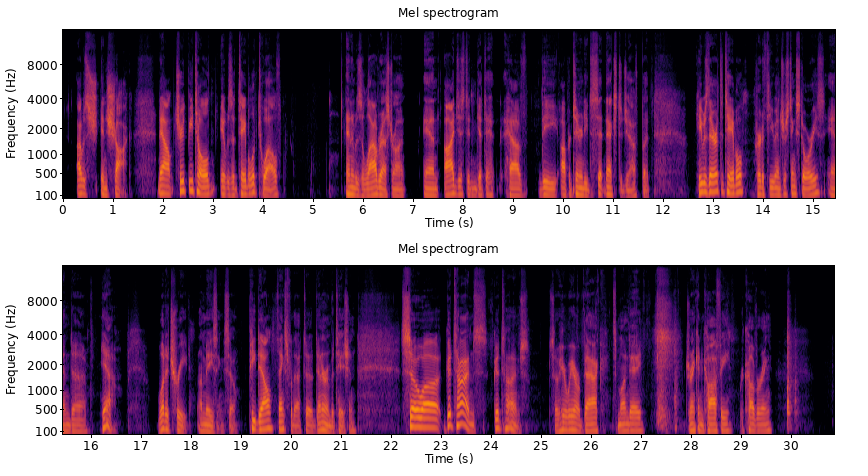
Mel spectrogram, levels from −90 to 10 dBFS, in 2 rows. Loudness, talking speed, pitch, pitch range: -24 LUFS, 155 wpm, 110 Hz, 100-135 Hz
